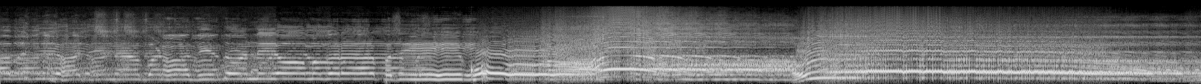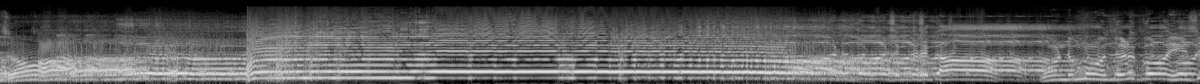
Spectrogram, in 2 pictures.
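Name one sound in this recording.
A group of men sings loudly into microphones, with long held notes.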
